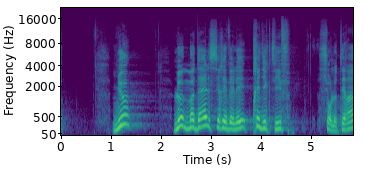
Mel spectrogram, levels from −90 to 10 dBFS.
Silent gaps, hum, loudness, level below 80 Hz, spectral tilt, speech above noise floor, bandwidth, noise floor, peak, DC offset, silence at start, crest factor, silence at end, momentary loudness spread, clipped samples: none; none; -20 LUFS; -68 dBFS; -6 dB/octave; 50 dB; 15 kHz; -70 dBFS; -4 dBFS; under 0.1%; 1.05 s; 18 dB; 0 s; 14 LU; under 0.1%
